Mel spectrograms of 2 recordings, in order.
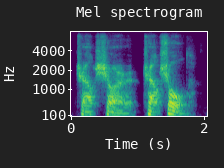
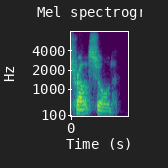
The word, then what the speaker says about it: Trautschold: we're joined here, and I'm going to butcher it even though he just told me, Brian Trautschold, right? Brian? – Yeah. – Right. – That's right. – Okay. Trautschold. Yep. Yeah. Trautschold,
